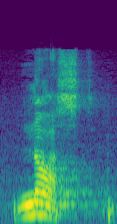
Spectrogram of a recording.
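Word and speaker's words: Knust: The Nost is spelled K-N-U-S-T.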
